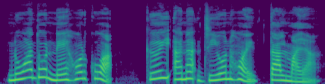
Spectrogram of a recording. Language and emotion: Santali, neutral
